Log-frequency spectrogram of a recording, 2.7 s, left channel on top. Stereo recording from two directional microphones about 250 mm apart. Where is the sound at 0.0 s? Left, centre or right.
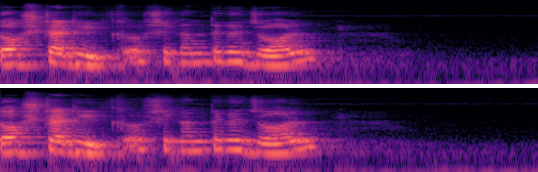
Centre.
